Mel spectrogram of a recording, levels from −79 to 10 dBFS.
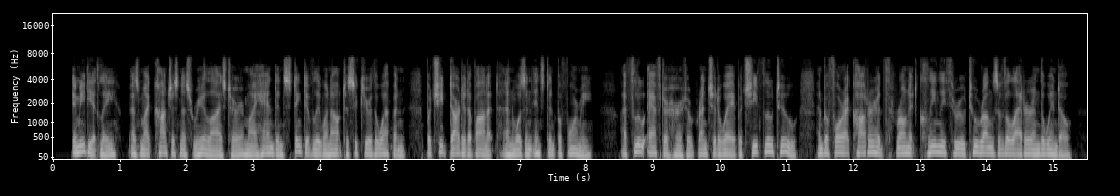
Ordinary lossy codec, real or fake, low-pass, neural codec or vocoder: Opus, 32 kbps; real; 7.2 kHz; none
